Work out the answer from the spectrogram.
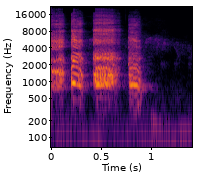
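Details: A white Thai bantam cockerel practises its crow in rural Roi Et, Thailand: four loud, harsh, choppy syllables, separated by brief gaps, with no smooth drawn-out ending.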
